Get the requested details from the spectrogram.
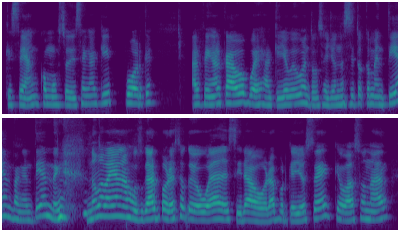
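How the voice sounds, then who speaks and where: A woman's voice: mid-range voice, fairly quick. A woman from Cuba with a Cuban accent, chatting casually to her viewers, laughing often and tossing in little questions. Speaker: vlogger. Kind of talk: casual chat to camera.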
